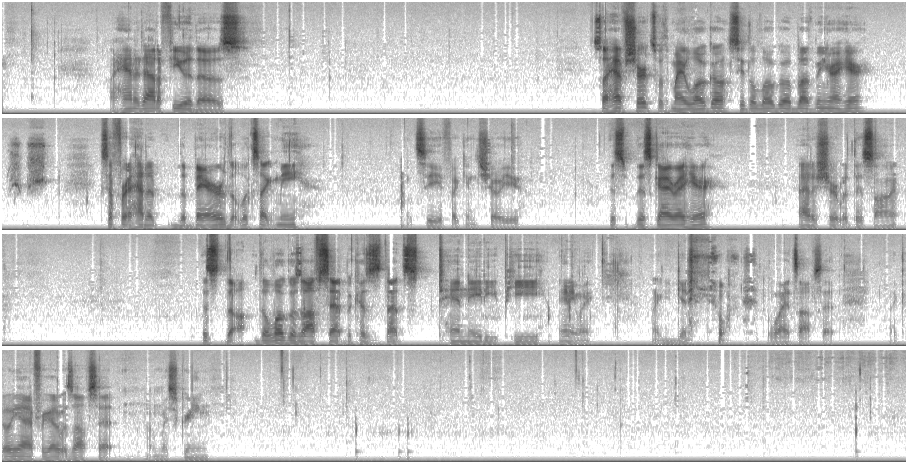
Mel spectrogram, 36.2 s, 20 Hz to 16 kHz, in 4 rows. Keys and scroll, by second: 0.3 s, 2.8 s.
